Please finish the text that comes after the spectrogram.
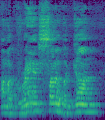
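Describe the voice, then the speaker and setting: A man's voice: sits high, unhurried. A middle-aged man performing spoken word poetry live at a gathering. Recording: very echoey, distant, faint noise.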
